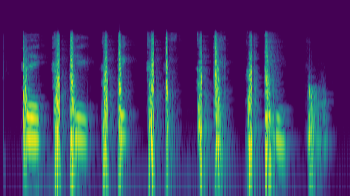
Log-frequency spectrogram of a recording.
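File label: "pick", spoken word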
